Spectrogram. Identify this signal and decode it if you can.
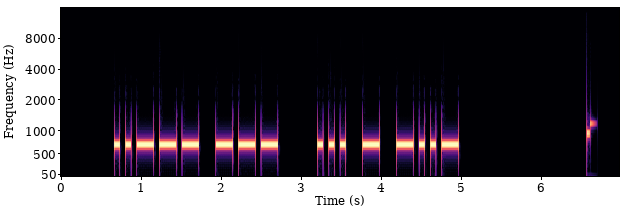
Morse code, heard as a keyed tone, about 17 wpm, 700 Hz. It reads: 2O STX
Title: Winter Field Day Exchanges 17wpm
